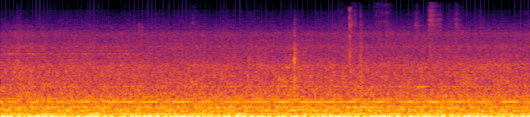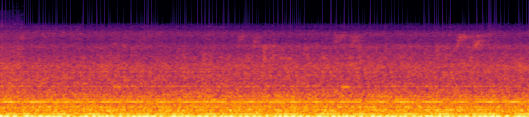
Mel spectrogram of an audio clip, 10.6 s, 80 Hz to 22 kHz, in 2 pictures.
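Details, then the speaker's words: IFB 8.5 kg top-load washing machine spinning: low steady hum through the whole spin, no knocking, rattling or surging; quiet, normal running. "तो अभी देख सकते हैं ये machine चल पड़ी है। अभी इसमें कोई आवाज नहीं आ रही है। बिल्कुल नॉर्मल ये मशीन चल रही है।"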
